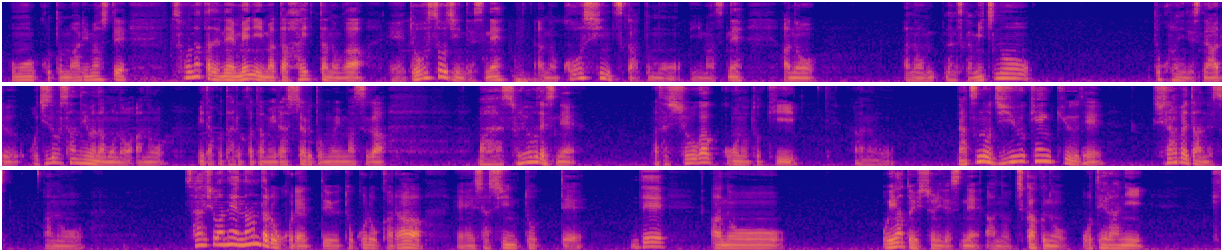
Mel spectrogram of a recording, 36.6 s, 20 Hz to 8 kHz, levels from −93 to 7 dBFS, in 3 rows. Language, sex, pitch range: Japanese, male, 90-125 Hz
